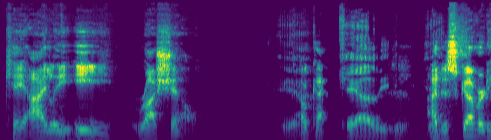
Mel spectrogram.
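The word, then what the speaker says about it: Keali'i Reichel: male voices and I'm going to let you pronounce his name again because I can't say it correctly. Keali'i Raichel. Keali'i Raichel.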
